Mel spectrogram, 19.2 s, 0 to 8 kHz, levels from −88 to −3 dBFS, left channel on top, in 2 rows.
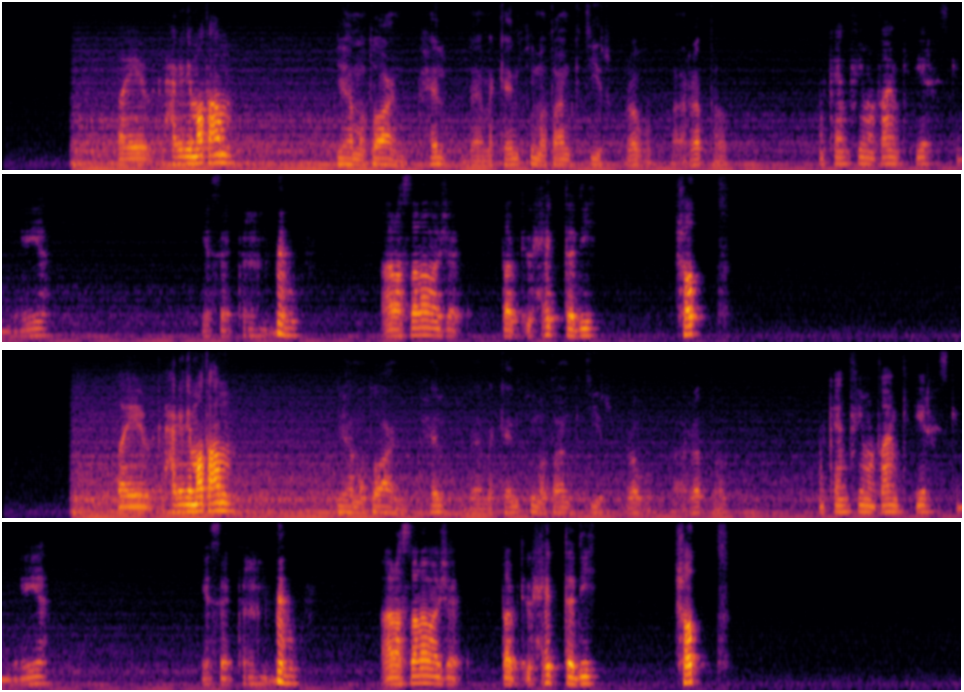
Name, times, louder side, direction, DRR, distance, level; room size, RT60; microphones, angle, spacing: Deep-Splatter-Ambiance, 0.7-15.5 15.8-15.9 16.5-16.8, right 1 dB, 50° right, 1.3 m, -41 dB
voice 1, 1.2-2.3 8.3-9.3 9.5-10.1 11.6-12.6 13.4-14.2 14.6-15.5 16.3-16.6, right 3 dB, 70° right, 0.7 m, -25 dB
voice 2, 3.3-7.3, left 2 dB, 30° left, 0.5 m, -33 dB
4.2 x 2.4 x 3.7 m
head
